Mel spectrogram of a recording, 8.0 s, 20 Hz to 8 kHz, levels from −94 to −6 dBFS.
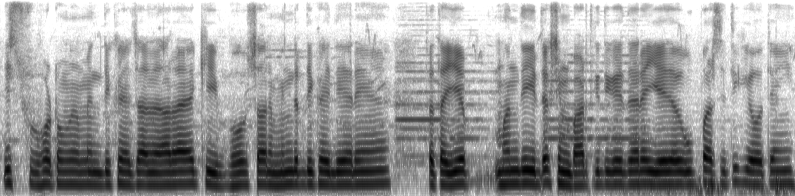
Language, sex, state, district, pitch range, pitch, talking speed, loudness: Hindi, male, Rajasthan, Bikaner, 140-150 Hz, 145 Hz, 240 wpm, -14 LUFS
